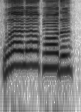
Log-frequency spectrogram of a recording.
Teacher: दाल को आवाज़ हिलनी चाहिए, आवाज़ करके वापस आई, दाल साकिन होगा तो आवाज़ करके वापस आएगी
